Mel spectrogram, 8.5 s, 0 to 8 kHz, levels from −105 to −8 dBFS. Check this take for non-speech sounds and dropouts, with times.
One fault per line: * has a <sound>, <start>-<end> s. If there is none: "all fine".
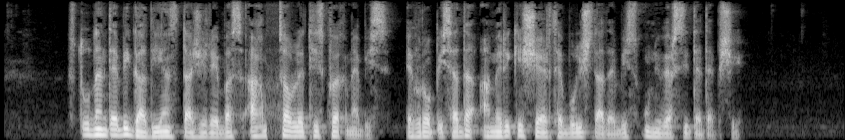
* has a dropout, 2.7-2.8 s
